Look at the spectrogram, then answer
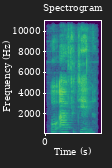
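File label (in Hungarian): "méz", Hungarian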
